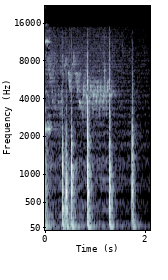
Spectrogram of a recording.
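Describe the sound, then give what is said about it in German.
Rhythmic knocking on a villa's door: three quick knocks, then three more spaced evenly apart. The knocks are crisp and fairly loud, with no voices. “Villa Kunterbunt und klopfte an, sie klopfte den schönsten Rhythmus, den man nur klopfen kann.”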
